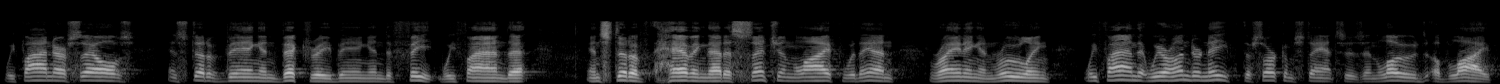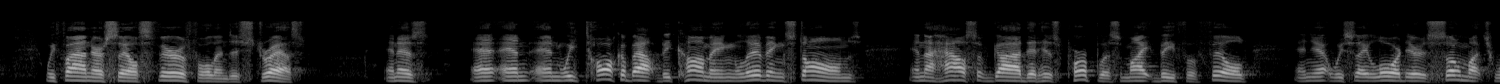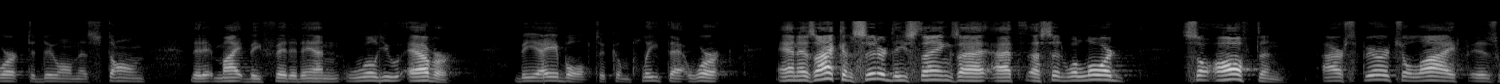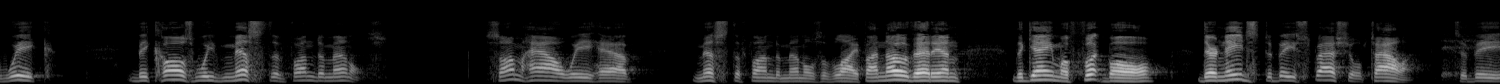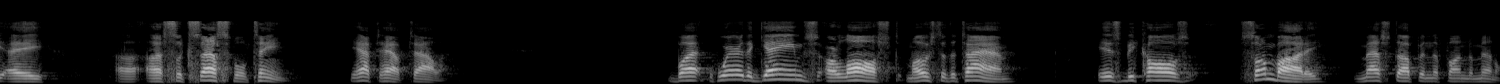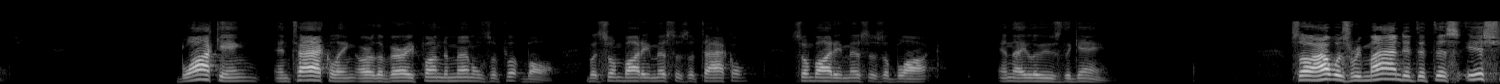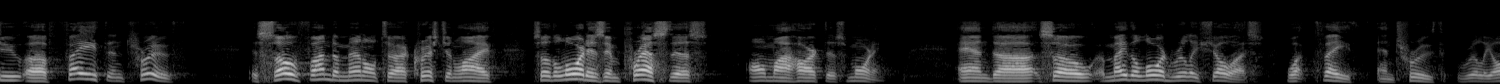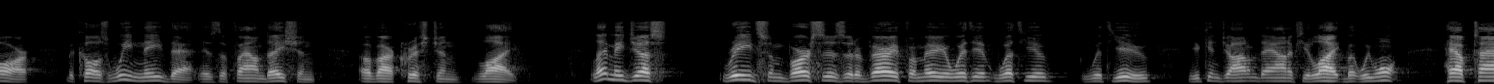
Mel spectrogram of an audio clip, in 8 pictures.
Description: A collection of Christ focused messages published by the Christian Testimony Ministry in Richmond, VA.
US Stream or download mp3 Summary The first couple of minutes of the message were lost.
